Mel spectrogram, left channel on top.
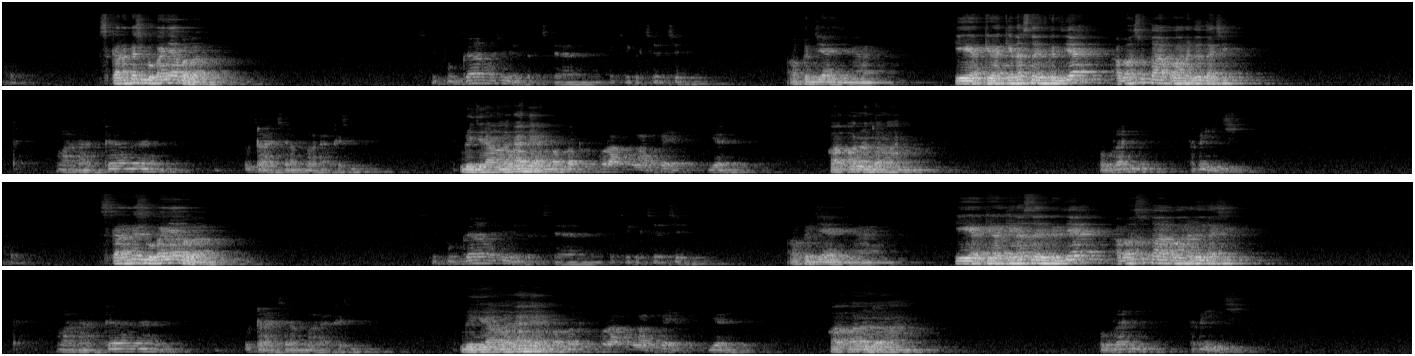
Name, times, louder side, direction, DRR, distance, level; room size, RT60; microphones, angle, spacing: voice 1, 1.0-2.1 7.9-8.7 9.5-12.4 18.7-19.5 22.4-23.1, left 1 dB, 45° left, 2 dB, 0.6 m, -19 dB
voice 2, 4.3-5.2 5.5-6.9 8.3-8.4 14.6-15.8 16.5-17.7 19.1-21.5 22.5-23.3 25.1-25.6 26.0-26.5, left 2 dB, 90° left, 2 dB, 1.0 m, -30 dB
7.5 x 6.4 x 2.4 m, 0.89 s
head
